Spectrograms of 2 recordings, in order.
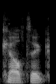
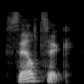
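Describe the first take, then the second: First: The word begins with a hard K sound. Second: The word begins with a soft S sound. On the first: "Hard K" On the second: "Why do you pronounce it that way?"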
